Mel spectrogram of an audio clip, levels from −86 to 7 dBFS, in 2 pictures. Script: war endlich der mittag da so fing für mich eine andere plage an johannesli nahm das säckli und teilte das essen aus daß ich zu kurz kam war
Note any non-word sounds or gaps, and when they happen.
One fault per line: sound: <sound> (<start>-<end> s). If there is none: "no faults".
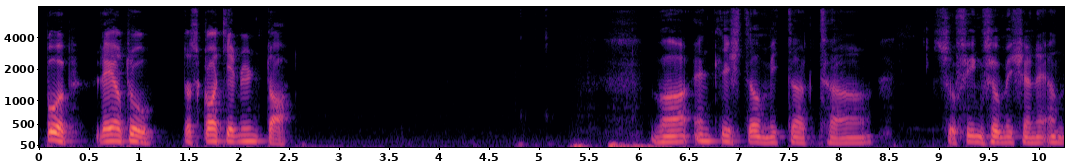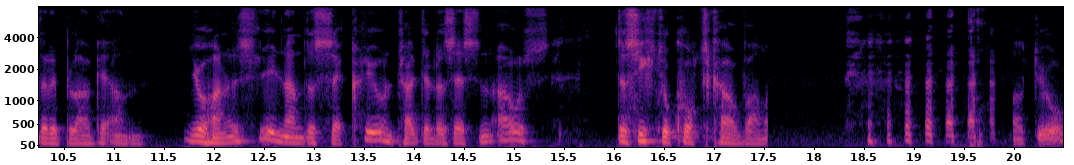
sound: laugh (18.3-19.8 s)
